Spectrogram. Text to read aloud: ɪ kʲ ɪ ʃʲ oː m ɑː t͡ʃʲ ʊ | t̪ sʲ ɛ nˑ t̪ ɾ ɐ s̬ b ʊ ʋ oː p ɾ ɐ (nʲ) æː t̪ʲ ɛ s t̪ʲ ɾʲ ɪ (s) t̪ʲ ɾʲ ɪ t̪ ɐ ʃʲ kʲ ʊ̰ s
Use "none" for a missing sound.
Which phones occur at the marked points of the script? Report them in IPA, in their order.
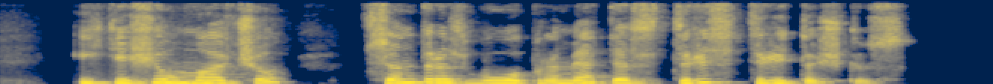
mʲ, s

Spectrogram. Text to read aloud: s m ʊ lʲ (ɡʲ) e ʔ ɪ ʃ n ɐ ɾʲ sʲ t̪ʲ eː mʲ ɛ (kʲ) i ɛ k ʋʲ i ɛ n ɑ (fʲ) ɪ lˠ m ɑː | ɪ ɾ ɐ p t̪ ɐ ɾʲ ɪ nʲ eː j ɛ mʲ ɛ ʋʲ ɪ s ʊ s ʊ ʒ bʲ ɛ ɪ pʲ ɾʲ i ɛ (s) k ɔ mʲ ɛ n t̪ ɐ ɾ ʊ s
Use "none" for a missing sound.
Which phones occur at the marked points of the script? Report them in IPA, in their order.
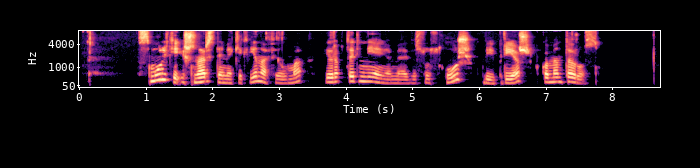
kʲ, kʲ, fʲ, ʃ

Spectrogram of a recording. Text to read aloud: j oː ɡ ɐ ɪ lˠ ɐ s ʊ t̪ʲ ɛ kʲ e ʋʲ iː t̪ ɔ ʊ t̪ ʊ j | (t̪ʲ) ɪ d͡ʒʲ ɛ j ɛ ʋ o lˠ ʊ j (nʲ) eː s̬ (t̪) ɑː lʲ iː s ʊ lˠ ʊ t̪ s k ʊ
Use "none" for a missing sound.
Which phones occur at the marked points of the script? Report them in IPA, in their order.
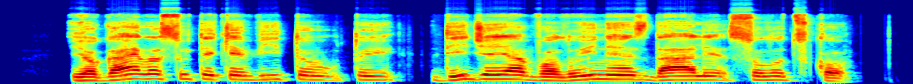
d̪ʲ, nʲ, d̪

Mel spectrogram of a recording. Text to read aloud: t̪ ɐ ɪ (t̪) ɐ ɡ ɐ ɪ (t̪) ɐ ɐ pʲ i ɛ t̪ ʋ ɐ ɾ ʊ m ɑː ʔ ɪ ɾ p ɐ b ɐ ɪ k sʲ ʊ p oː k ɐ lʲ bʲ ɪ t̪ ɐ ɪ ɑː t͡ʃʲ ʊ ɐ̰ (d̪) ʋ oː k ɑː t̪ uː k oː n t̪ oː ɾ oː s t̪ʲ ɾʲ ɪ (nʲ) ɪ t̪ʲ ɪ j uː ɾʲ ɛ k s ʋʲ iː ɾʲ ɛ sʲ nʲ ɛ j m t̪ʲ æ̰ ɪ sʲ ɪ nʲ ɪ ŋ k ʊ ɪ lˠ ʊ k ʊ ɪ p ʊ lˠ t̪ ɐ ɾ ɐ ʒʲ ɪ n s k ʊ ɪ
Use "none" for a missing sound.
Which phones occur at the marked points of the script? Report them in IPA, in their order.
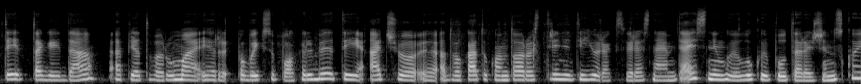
t̪, d̪, d̪, nʲ

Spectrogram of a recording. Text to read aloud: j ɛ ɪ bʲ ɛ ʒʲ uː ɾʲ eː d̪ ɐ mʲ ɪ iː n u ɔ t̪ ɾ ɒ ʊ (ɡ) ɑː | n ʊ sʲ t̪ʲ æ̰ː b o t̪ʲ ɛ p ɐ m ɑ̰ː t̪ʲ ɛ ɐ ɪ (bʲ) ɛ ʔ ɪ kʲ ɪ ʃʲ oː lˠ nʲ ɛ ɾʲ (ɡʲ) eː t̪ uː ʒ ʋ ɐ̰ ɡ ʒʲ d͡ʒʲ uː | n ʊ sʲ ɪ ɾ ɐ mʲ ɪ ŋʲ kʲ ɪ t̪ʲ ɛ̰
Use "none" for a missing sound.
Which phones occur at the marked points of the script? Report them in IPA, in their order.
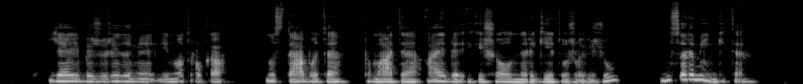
k, bʲ, ɡʲ

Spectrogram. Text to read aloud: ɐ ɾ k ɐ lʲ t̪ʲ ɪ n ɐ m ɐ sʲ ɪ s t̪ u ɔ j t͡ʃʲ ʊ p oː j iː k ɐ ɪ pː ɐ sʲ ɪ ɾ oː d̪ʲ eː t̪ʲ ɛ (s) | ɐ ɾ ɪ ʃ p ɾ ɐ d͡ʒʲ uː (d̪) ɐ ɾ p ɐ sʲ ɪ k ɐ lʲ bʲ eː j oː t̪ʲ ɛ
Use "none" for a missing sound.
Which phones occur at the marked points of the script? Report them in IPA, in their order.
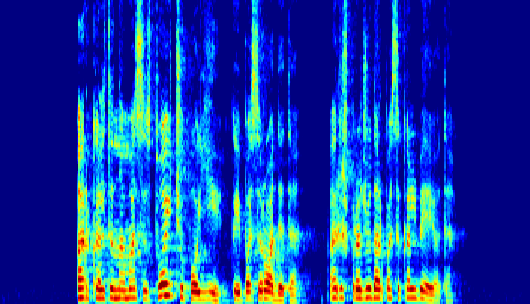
none, d̪

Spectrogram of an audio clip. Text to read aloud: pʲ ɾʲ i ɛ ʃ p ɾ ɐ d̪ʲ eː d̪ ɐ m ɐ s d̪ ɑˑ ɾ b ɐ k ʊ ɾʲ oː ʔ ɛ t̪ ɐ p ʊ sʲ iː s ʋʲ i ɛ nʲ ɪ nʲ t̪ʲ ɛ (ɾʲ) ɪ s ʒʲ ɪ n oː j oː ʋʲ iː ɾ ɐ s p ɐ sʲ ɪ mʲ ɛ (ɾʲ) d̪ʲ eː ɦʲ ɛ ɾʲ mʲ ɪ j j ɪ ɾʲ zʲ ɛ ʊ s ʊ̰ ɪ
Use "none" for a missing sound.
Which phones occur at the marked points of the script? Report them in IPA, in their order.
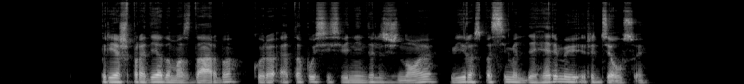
lʲ, lʲ

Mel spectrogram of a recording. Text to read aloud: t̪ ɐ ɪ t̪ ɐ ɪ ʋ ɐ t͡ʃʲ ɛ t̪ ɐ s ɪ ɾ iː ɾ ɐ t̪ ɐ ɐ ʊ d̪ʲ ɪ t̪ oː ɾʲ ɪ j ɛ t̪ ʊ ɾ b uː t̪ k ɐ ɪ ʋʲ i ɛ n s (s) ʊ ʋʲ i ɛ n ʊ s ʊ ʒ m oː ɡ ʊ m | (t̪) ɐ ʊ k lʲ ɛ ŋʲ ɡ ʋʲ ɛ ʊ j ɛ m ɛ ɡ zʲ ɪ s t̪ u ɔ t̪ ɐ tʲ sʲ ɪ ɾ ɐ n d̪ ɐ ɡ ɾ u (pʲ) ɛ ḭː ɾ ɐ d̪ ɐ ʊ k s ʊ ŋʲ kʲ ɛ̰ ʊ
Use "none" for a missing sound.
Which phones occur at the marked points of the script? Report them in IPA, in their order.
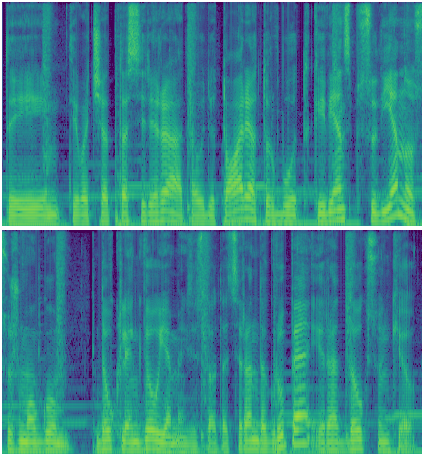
s, d̪, pʲ

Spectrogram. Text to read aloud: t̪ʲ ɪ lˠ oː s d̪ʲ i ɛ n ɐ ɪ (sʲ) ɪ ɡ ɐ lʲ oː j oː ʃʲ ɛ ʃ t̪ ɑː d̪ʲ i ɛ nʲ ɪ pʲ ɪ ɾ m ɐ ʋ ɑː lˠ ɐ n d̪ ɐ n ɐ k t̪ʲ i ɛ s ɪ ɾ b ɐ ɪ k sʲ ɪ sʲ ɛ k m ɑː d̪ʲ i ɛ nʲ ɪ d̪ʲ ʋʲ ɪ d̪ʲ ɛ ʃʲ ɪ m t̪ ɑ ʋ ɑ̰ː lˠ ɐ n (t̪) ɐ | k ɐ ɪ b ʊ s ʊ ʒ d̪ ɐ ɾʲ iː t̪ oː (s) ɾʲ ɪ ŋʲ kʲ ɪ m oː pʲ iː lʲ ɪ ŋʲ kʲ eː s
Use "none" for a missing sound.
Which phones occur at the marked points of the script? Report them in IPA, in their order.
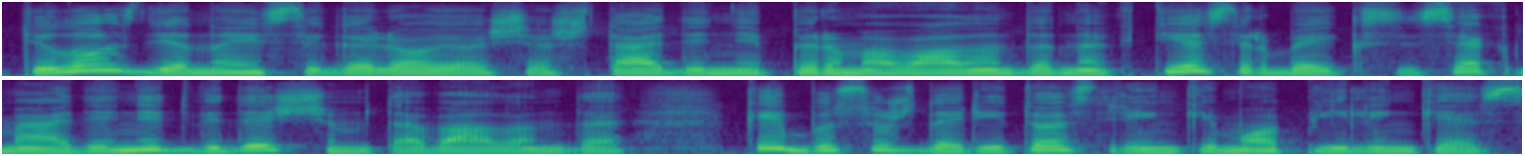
sʲ, d̪, s

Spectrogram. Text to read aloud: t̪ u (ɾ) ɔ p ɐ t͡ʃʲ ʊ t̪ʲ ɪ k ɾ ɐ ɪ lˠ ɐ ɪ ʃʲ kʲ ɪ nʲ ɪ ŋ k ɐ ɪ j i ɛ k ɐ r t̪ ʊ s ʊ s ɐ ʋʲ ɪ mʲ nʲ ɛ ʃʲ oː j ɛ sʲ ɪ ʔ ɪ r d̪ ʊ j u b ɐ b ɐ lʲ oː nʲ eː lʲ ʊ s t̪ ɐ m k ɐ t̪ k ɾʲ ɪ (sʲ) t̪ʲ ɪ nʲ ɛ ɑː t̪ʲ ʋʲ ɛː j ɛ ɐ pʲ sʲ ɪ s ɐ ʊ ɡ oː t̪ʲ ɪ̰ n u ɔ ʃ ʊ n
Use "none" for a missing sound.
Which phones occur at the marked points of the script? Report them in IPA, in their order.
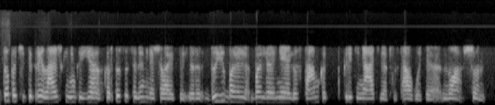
none, none

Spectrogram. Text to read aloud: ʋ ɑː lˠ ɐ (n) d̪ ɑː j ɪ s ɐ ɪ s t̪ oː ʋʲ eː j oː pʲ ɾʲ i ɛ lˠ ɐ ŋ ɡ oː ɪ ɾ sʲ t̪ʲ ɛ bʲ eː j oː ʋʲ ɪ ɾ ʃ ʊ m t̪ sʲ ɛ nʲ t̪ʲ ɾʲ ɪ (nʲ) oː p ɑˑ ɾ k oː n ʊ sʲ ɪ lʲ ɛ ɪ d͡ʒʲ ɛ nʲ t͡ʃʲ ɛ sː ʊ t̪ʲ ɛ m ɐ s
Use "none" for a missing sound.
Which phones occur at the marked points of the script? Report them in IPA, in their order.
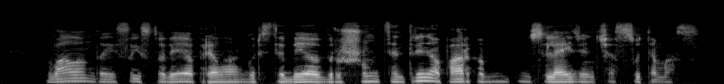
n, nʲ

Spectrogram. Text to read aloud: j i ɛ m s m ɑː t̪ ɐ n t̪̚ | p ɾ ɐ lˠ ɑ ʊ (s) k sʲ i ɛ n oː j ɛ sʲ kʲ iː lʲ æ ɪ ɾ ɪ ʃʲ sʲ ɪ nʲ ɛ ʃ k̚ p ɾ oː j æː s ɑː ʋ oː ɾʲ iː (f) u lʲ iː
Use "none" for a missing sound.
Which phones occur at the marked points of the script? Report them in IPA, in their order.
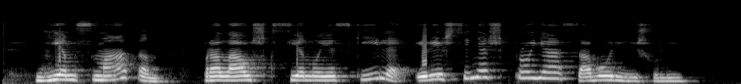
ʃ, ʃ

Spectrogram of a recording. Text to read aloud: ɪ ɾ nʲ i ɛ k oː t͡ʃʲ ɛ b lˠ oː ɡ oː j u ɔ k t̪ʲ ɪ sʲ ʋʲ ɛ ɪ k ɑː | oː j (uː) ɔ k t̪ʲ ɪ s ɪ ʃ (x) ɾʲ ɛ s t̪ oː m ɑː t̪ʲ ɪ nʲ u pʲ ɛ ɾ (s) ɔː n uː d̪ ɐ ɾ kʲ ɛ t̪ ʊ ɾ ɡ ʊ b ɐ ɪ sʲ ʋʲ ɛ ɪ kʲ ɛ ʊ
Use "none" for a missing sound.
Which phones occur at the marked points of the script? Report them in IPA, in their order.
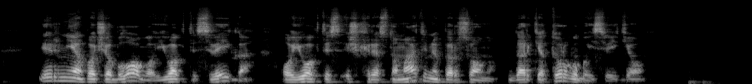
u, x, s

